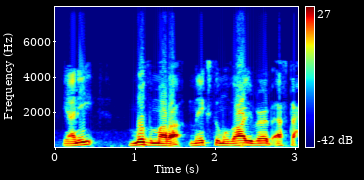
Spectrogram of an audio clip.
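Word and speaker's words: Mudmara (مضمرة): Yani, mudmara is spelt meem, bad, meem, ra, and tarmabuta.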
